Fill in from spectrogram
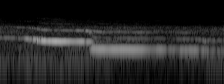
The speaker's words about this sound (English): Means someone's going to die when a dog howls like that.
